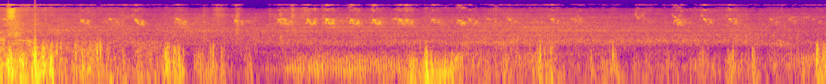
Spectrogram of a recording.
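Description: A large bus engine rumbles as the bus drives slowly past.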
